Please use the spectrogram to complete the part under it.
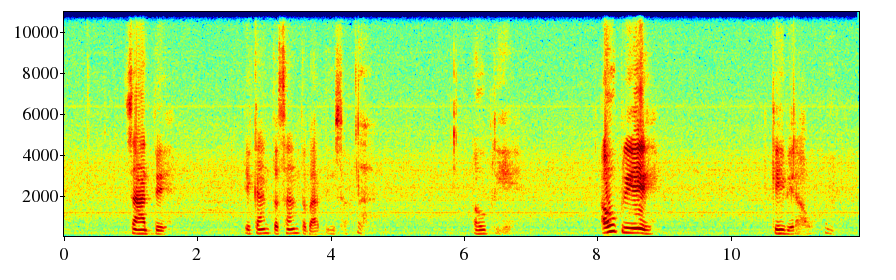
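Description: A woman speaks calmly into a microphone, close by, in short bursts with pauses.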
